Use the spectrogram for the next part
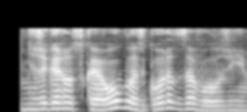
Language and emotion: Russian, neutral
